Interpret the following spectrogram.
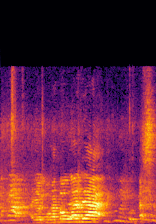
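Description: People talking, with a high-pitched voice loudest about halfway through; no words can be made out.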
